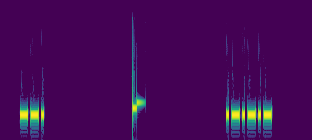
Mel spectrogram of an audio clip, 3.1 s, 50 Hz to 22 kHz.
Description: Morse code, heard as a keyed tone, about 44 wpm, 700 Hz. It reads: G .
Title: Single Character (Letter:Number:Punctuation:Prosign) Alt 45wpm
